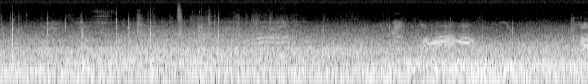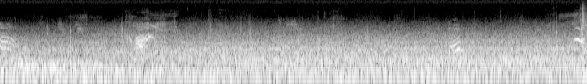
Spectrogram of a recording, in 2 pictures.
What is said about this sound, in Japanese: 遠くで巨大なフェリーの轟音がする中、イワシ、アジ、シャコ、ハゼが釣れているようです。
